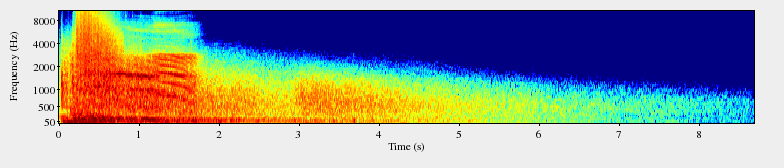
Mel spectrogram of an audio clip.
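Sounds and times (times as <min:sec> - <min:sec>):
infantry soldier death cry: 0:00.2 - 0:01.9.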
